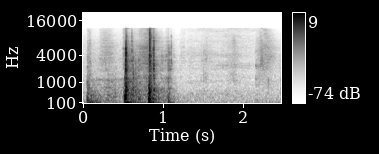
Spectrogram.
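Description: Two sharp knocks about a third of a second apart: a DeWalt router in its wooden lift carriage knocking against wood as the assembly, just pulled out of the router table, is handled.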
